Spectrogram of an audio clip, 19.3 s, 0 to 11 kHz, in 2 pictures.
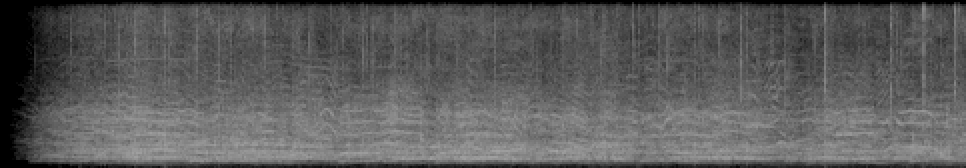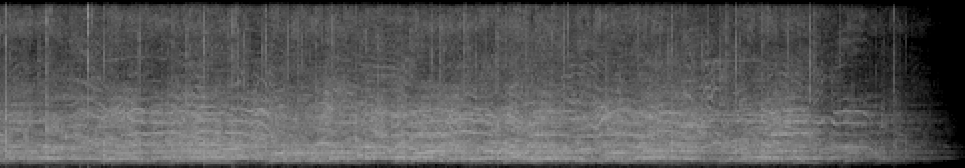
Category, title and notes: Speech > Conversation / Crowd
Group of people (bit more than 20) yelling and screaming at an fight (acting, of course). Gear: Zoom H4n Built in XY Mics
